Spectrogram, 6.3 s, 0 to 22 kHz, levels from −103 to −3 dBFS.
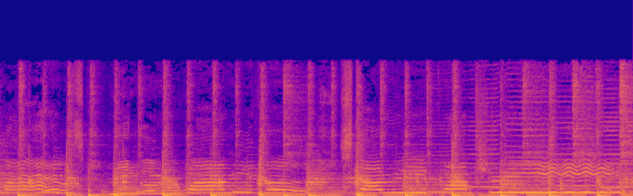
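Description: No technical faults can be heard anywhere in the recording, and the signal stays steady and intact from the first moment to the last.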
